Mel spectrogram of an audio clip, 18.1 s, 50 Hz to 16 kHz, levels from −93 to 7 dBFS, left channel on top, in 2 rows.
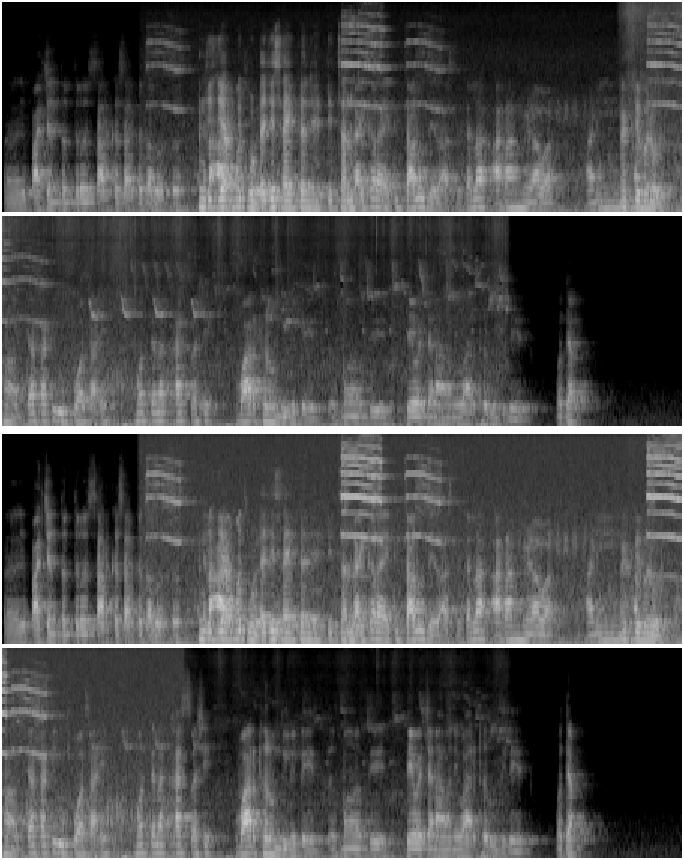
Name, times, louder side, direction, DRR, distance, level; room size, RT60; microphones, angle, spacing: voice 1, 0.0-2.4 2.7-3.7 4.7-7.4 7.8-10.5 10.8-11.8 12.2-14.2 14.4-16.0 16.4-16.7, right 3 dB, 55° right, 9 dB, 1.0 m, -29 dB
Bird, 1.8-11.5, right 13 dB, 90° right, 0.6 m, -30 dB
voice 2, 2.6-3.0 3.3-4.7 8.2-8.8, left 1 dB, 25° left, 6 dB, 1.2 m, -25 dB
sound 1, 8.2-15.8, left 3 dB, 50° left, 1.1 m, -44 dB
9.5 x 7.7 x 7.9 m, 0.64 s
head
